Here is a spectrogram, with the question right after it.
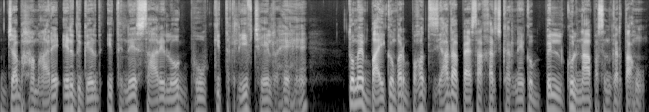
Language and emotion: Urdu, disgusted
